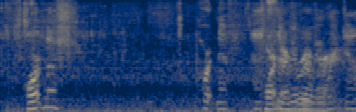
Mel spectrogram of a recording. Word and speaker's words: Portneuf: But she also did pronounce Portneuf. Portneuf.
